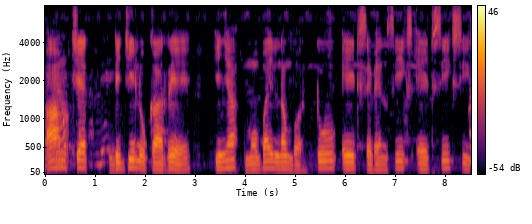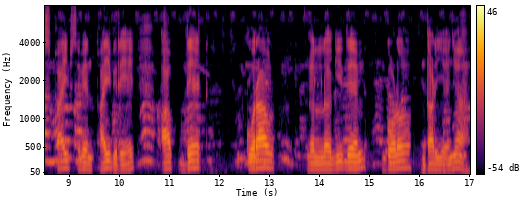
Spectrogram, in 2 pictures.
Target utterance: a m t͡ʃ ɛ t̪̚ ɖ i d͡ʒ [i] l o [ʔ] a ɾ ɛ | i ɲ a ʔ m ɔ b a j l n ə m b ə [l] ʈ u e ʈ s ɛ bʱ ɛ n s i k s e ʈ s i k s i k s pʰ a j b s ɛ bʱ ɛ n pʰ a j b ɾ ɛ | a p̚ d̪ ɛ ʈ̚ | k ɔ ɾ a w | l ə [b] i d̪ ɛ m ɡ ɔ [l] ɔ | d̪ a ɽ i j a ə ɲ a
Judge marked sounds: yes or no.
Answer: yes, no, no, no, no

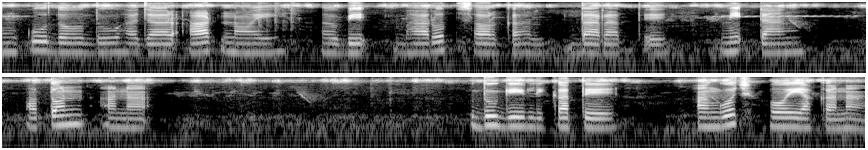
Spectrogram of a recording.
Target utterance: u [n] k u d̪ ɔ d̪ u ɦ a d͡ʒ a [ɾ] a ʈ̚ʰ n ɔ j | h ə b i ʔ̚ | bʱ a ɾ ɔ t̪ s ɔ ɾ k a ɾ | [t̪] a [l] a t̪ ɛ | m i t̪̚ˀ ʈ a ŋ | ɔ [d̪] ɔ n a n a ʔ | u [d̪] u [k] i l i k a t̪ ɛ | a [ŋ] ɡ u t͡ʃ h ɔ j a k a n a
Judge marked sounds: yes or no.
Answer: no, yes, no, no, no, yes, no, yes

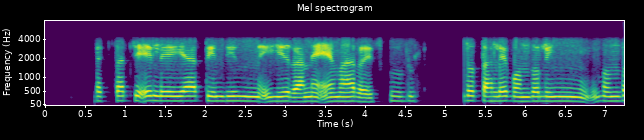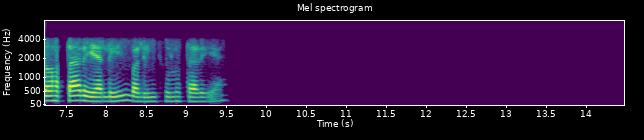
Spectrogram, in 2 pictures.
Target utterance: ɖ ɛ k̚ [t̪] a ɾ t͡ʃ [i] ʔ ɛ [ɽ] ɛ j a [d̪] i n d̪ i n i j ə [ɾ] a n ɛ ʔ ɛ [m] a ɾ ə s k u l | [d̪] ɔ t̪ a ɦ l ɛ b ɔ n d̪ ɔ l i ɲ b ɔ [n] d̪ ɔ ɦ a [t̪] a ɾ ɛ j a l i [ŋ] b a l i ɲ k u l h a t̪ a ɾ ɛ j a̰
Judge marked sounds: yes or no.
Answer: yes, no, no, no, yes, yes, yes, yes, yes, no

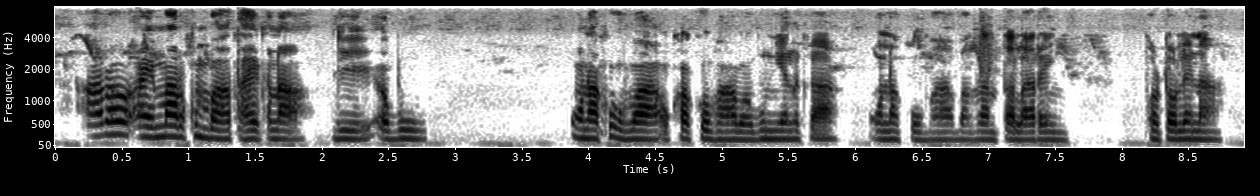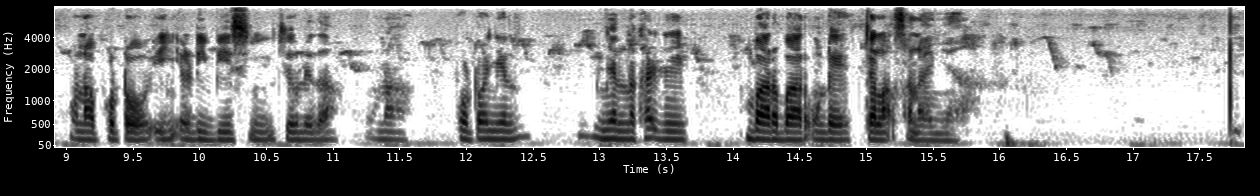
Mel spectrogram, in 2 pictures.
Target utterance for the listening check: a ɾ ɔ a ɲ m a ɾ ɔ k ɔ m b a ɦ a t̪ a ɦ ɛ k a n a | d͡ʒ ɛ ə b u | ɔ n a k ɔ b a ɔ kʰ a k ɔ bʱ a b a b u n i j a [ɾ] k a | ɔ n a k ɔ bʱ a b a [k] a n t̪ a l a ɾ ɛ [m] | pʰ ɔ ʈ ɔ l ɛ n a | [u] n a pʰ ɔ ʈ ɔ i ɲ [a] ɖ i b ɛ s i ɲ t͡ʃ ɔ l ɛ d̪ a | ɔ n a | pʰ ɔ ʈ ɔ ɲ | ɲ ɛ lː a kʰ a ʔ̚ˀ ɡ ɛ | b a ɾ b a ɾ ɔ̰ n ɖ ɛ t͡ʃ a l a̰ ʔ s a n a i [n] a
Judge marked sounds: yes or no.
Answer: no, no, no, no, no, no

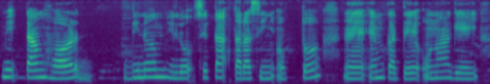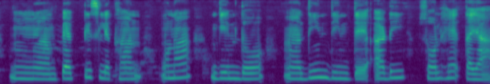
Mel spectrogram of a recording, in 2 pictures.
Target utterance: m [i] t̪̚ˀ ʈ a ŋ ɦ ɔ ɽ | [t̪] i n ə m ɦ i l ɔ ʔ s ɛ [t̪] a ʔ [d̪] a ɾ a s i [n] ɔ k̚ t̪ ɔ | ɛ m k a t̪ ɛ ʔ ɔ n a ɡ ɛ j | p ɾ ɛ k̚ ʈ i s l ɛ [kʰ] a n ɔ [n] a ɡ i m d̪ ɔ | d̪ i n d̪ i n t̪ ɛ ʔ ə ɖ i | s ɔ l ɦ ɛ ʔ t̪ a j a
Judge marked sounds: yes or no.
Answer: yes, no, yes, no, no, yes, yes

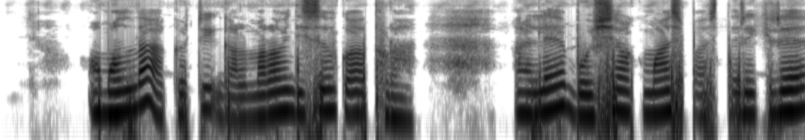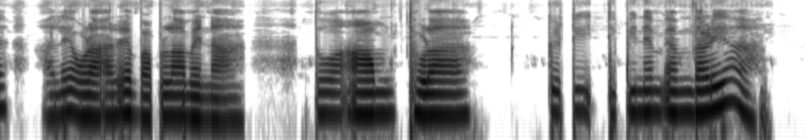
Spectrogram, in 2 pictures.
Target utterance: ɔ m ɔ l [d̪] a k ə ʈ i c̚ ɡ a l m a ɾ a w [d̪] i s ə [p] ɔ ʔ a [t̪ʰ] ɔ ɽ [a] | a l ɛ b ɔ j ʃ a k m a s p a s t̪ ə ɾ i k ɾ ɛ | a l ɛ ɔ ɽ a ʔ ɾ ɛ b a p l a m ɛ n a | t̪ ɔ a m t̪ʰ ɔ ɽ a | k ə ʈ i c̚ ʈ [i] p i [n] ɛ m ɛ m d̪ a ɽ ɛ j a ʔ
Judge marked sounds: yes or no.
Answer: yes, yes, no, yes, yes, yes, yes

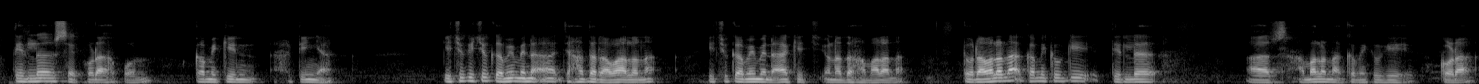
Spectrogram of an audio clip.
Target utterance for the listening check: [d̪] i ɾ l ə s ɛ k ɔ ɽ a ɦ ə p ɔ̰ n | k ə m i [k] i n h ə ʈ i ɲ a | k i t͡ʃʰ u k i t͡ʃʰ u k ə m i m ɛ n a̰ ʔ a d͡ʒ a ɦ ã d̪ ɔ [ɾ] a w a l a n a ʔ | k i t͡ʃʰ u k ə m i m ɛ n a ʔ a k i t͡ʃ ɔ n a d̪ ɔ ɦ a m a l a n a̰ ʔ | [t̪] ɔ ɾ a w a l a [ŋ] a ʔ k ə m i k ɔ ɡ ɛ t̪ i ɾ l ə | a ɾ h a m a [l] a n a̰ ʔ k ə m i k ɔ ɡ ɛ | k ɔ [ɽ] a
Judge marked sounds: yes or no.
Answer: no, yes, yes, yes, no, yes, yes

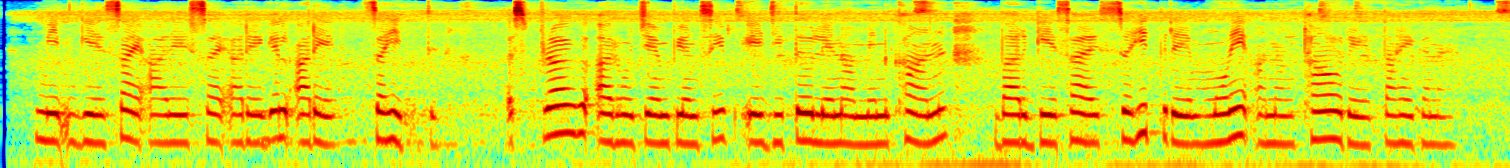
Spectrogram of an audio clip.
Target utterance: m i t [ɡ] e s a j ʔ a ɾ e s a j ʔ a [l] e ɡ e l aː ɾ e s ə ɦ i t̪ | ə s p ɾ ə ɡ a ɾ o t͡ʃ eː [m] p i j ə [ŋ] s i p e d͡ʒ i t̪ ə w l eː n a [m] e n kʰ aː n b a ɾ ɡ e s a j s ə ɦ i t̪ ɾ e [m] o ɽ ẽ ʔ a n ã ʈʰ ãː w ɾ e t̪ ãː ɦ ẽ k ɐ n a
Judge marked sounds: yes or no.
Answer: yes, no, yes, no, yes, yes

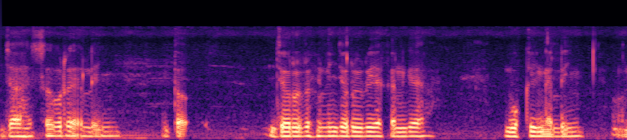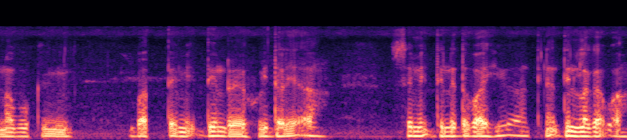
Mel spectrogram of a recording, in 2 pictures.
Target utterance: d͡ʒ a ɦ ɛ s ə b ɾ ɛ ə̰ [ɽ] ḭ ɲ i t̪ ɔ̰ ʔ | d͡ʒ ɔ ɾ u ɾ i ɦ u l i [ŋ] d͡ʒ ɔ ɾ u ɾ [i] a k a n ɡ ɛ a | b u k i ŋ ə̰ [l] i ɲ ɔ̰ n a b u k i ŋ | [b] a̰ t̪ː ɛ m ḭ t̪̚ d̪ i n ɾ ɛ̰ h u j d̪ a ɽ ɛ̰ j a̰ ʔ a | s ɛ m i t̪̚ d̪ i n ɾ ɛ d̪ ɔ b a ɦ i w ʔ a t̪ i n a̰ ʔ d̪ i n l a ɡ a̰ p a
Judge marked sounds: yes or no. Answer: no, no, yes, yes, yes

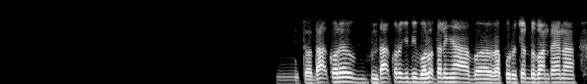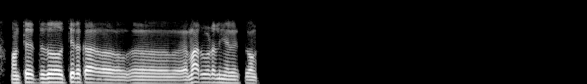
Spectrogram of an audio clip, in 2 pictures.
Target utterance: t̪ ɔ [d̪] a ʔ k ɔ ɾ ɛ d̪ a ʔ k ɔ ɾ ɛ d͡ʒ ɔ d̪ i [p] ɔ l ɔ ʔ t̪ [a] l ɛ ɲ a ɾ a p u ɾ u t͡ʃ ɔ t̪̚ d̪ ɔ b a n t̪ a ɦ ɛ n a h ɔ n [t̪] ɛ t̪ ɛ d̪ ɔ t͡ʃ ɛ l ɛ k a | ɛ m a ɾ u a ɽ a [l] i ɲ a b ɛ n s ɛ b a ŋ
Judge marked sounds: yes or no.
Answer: yes, no, yes, yes, yes

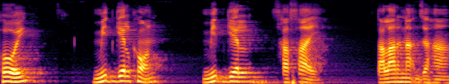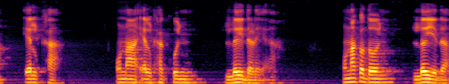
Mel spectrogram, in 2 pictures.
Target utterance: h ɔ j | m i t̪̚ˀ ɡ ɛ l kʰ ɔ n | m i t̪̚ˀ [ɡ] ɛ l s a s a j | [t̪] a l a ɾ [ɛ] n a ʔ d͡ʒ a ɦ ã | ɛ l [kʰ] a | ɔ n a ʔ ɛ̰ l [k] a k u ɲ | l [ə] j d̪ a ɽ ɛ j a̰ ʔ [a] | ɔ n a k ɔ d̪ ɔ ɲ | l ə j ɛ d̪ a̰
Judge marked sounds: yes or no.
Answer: yes, yes, yes, yes, no, yes, yes

